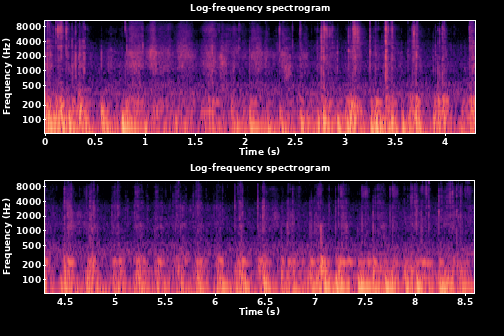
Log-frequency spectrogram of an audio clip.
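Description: Long blue acrylic nails scratch and tap quickly and aggressively across the top and sides of a solid white bar of soap resting on a dark surface. A dense stream of short, dull taps and scraping crackles runs throughout, with low thuds underneath and faint bright scratchy edges.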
